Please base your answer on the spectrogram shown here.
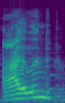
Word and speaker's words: island: In island? Why the fuck would we put an S in there? There's no S in the pronunciation of the word at all.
